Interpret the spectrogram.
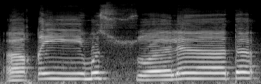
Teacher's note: صاد پر تشدید آ کر ہے، 2 مرتبہ پڑھیں گے، ایک پچھلے والے حرف سے، ایک خود سے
